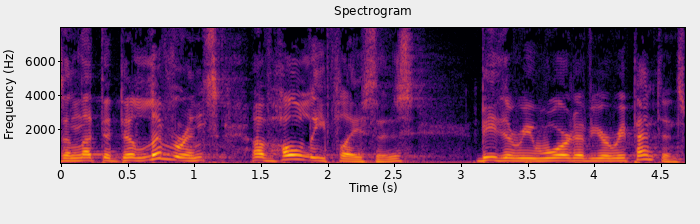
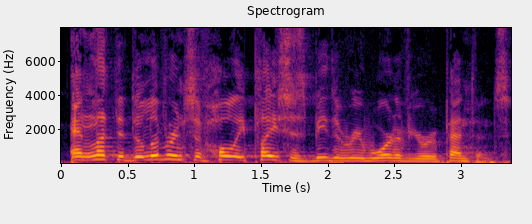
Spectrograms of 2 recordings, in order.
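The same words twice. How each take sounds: First: It is read slowly. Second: It is read at a normal, quicker pace.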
